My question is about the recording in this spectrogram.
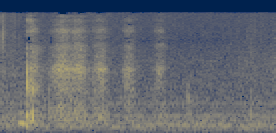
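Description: A run of five quick, breathy puffs of breath, about four a second, fading out after a little over a second.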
